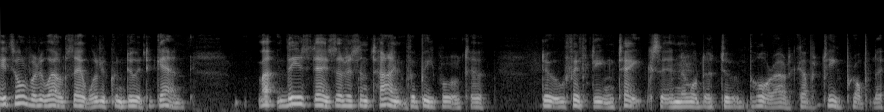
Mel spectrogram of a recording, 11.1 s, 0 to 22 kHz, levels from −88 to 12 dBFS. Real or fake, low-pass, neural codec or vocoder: real; 7.2 kHz; none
